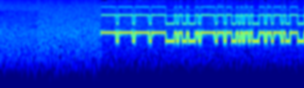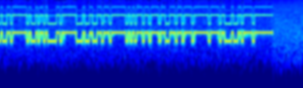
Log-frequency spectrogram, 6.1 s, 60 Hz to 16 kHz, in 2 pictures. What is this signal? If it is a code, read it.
RTTY (45.45 baud, 850 Hz shift), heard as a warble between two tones, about 1600 Hz centre. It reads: QRZ? DE PY2K K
